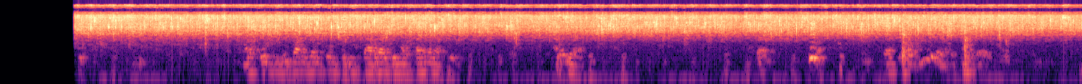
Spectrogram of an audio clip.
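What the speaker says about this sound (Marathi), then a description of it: "आता आपण हे तळून घेऊया. माझं तेल गरम झालं." Fish from a river catch frying in hot oil, a steady loud broadband sizzle running throughout, with occasional clinks and low background sounds from the kitchen.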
